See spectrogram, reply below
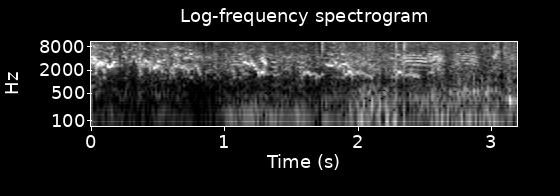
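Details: Several pet budgies talk to each other in a continuous high warbling chatter of quick wavering chirps and trills, over a faint low background rumble.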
